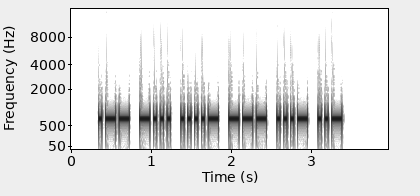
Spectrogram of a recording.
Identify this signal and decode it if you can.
Morse code, heard as a keyed tone, about 34 wpm, 700 Hz. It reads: WB4OVU
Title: Speed Racing - USA 2x3 Call Signs 28wpm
